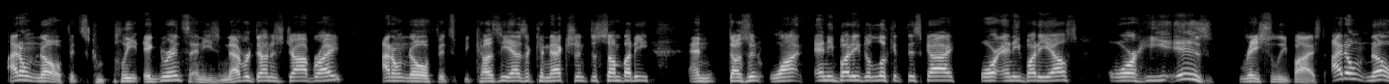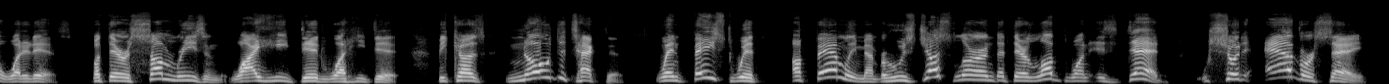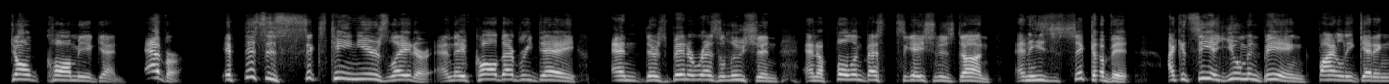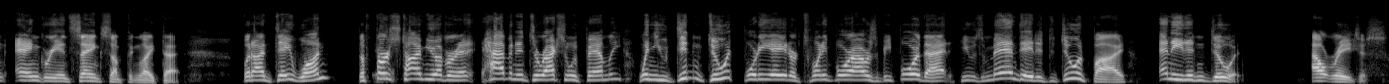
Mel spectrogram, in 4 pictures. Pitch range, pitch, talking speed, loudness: 165-225 Hz, 190 Hz, 180 wpm, -19 LUFS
